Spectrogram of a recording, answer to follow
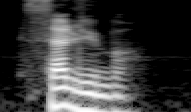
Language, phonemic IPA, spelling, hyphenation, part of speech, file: French, /sa.lybʁ/, salubre, sa‧lubre, adjective, Fr-salubre.ogg
- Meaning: healthy, healthful, salubrious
